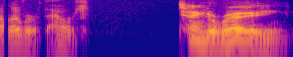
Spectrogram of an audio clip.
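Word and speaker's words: Tanqueray: Tangeray is how you say it.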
